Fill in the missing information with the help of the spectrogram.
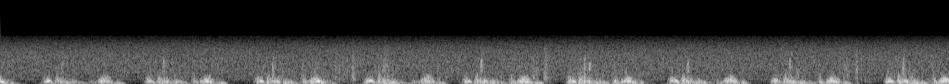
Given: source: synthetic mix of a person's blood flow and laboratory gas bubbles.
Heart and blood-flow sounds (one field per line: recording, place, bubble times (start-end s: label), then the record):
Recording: Doppler ultrasound of blood flow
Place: precordium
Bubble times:
5.87-5.93 s: bubbles
From the record:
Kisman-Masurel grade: 112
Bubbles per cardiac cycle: 1 to 2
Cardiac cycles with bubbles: 1 to 10%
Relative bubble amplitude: moderate (0.250 to 0.450)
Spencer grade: 1 (occasional bubble signal discernible with the cardiac motion signal, with majority of cardiac periods free of bubbles)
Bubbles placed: anywhere in the cardiac cycle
